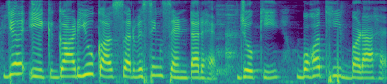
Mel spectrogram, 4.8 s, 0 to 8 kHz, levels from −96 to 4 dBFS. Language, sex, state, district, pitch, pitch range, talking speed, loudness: Hindi, female, Bihar, West Champaran, 260 Hz, 230-285 Hz, 150 wpm, -11 LUFS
